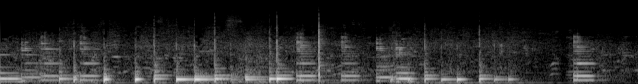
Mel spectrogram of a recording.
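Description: Electric guitar picking a loose run of single notes over the band's PA, several notes a second, stopping just before the end with one last note.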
